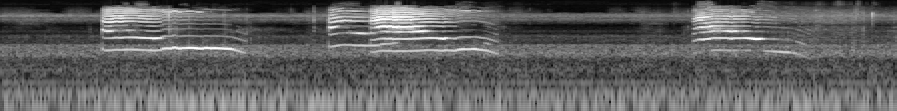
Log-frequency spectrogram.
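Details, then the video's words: Three clear kitten mews, each slightly rising then falling, about a second apart, thin and high-pitched with rich overtones, over a quiet constant hum. "Kittens Meow || Kucing Mengeong"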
